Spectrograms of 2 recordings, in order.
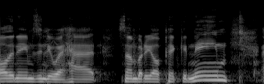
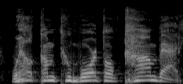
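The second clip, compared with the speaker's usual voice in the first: higher-pitched evil cartoon henchman voice; 4 semitones higher than usual. Talking about a movie you love, do a line from it in a poor Christopher Lambert impression. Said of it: "sounded like you were an evil henchman in a cartoon".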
